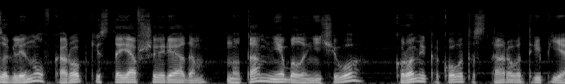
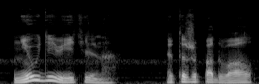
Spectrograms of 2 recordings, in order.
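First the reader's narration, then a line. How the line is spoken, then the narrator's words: Sighed. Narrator (Russian): вздохнул ее спутник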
